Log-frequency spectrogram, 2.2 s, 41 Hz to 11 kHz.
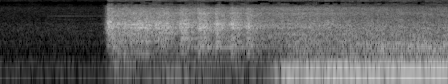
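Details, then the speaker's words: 2007 Ford Mustang GT V8 started right after replacing all eight spark plugs: brief crank, fires and settles into a deep steady rumble with no stumble or miss; healthy start. "Alright, she sounds good. She's running."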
